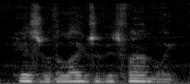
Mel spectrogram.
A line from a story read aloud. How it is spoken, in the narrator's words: Zipa said sadly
